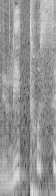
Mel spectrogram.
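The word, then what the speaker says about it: λίθος: 같아 봐 그 얘를 여기 읽으면 리 토스 라고 읽는 갖혀 리 토스 정성에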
